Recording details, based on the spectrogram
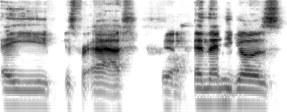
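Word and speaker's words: Æ: Like straight up belly laughing as he explains how A is pronounced Ash.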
